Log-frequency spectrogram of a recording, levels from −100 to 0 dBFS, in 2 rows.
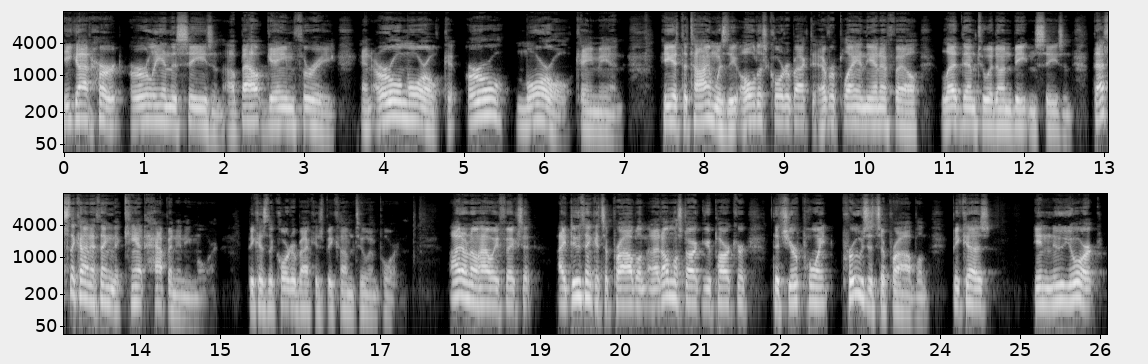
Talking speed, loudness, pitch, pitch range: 190 wpm, -19 LUFS, 130 Hz, 115-140 Hz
